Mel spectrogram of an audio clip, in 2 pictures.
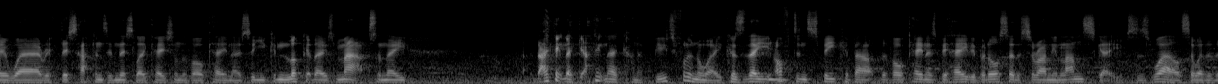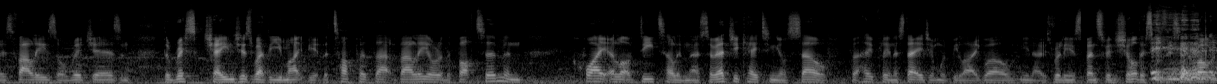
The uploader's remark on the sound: meets three vulcanologists at Cheltenham Science Festival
